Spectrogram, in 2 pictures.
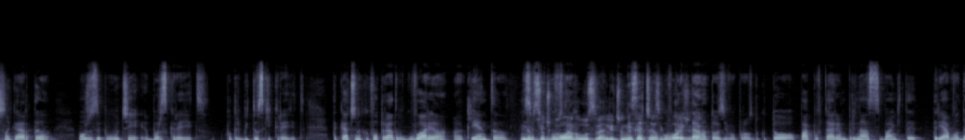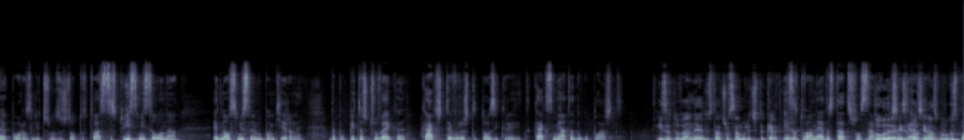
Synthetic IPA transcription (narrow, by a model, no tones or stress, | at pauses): t͡ʃnəkaɾt̪ə | mɔʒɛd̪ɐsɛpolˠut͡ʃibɤɾskɾɛd̪it̪ | pot̪ɾɛbit̪ɛlˠskikɾɛd̪it̪ː | ɐkat͡ʃɛnɐkɐkvɔt̪ɾʲavəd̪ɐod̪̚ɡovaɾʲjəkliɛnt̪əmislʲət͡ʃɛod̪ɡovɔɾanɐlˠoːsvɛnlit͡ʃnmislʲət͡ʃɛod̪ɡovɔɾiɣd̪anɐt̪ɔzivɐpɾɔsd̪okɐt̪ɔpak̚poft̪aɾʲəmpɾinasbaŋk̟i̥t̪ɛt̪ɾʲabvəd̪ɐɛpoɾɐzlit͡ʃnozɐʃt̪ɔt̪oft̪ovasɛst̪oismisəlˠənɐ | ɛd̪nɔsmislɛnobɐŋkʲʰiɾənɛ̰d̪ɐpopit̪əʃt͡ʃovɛkə | kakʃt̪ɛvɾɤʃt̪ət̪ɔzikɾɛ̰d̪ḭt̪kaksmʲjat̪əd̪ɐɡoplˠa̰ʃt̪ə̥ | izɐt̪ovanɛɛd̪ost̪at̪ət͡ʃnosamolit͡ʃnət̪əkaɾt̪əizɐt̪ovanɛɛd̪ost̪at̪ə̥t͡ʃnosamlˠɐɡod̪ɐɾəvizɐt̪ɔziɾazɡovoɾɡosp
